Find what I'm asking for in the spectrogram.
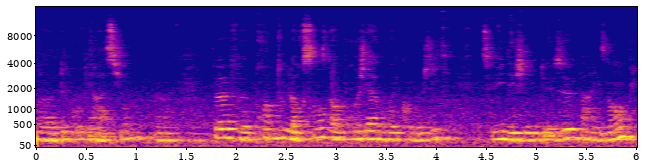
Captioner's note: French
